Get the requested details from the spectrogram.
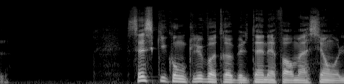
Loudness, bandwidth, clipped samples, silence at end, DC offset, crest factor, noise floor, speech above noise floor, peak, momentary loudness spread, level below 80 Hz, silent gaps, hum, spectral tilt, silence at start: -22 LUFS; 16 kHz; under 0.1%; 0 s; under 0.1%; 16 dB; -64 dBFS; 42 dB; -8 dBFS; 2 LU; -54 dBFS; none; none; -5 dB/octave; 0 s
